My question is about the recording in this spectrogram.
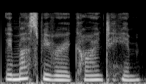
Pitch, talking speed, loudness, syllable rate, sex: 215 Hz, 285 wpm, -14 LUFS, 5.9 syllables/s, female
